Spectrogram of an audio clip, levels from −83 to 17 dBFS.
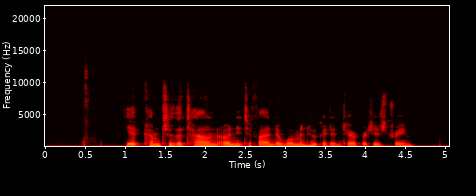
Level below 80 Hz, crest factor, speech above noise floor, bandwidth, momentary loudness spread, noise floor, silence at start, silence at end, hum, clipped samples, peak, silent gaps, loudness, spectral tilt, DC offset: -72 dBFS; 18 dB; 29 dB; 12.5 kHz; 7 LU; -65 dBFS; 0.5 s; 0.45 s; none; under 0.1%; -20 dBFS; none; -38 LUFS; -6.5 dB/octave; under 0.1%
